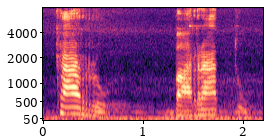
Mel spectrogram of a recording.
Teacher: o som do nosso R como aí carro barato envolve várias trepidações várias vibrações da língua tocando o céu da boca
